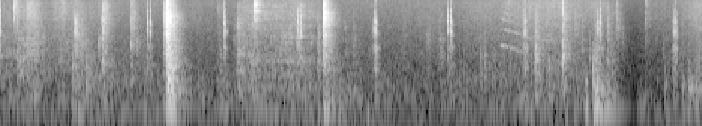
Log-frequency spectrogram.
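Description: Footsteps of someone walking through a room, about two steps a second, with two louder knocks about two and four seconds in.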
